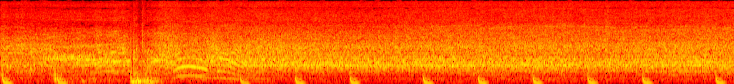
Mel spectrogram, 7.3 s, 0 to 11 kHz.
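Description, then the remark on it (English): A basketball slam dunk, a Statue of Liberty 360 by Stansberry in a dunk contest, amid a loud, steady crowd roar, with a series of evenly spaced low thuds and a couple of brief high squeaks early on. “This is the Statue of Liberty 360, I think.”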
